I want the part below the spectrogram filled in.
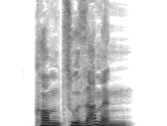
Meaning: singular imperative of zusammenkommen
- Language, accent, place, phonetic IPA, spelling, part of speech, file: German, Germany, Berlin, [ˌkɔm t͡suˈzamən], komm zusammen, verb, De-komm zusammen.ogg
